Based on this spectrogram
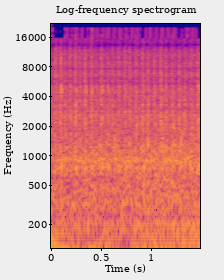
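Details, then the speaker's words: Range Rover L322 5.0L supercharged, first start after the battery was stone dead: loud, busy clatter with a slightly uneven beat at start-up before a rev; rough start-up, cause unclear, not that bad. "Uh-oh. Oh, it's not that bad. Rev it a little bit."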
